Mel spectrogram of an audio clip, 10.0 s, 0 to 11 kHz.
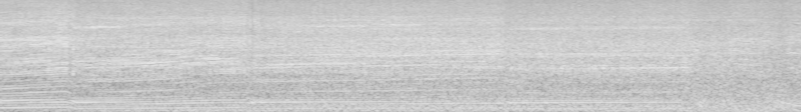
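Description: KTM Duke 790 parallel-twin with an aftermarket Austin Racing exhaust, pulling hard under acceleration. The pitch climbs and steps down at each upshift, about a second, three seconds and six seconds in, and the revs fall away near the end.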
